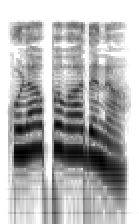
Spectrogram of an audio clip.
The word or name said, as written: ಕುಳಾಪವಾದನ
